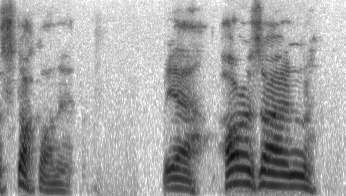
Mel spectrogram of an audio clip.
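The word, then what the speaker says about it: Horizone: But yeah, Horror Zone. It's spelled HORI/zone, Horror Zone, redback, £80 pistol crossbow.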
